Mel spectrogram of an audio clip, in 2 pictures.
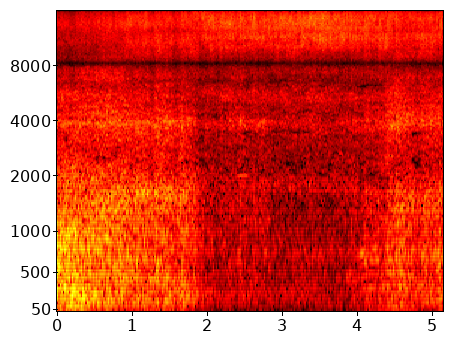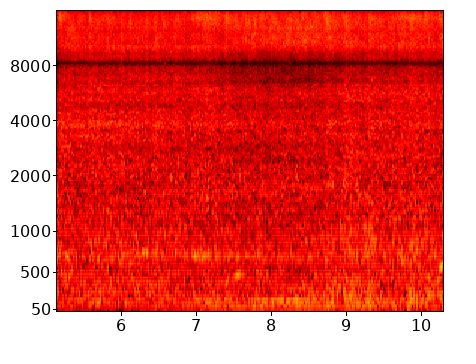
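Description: Compressed air hissing steadily out of a lorry's tyre valve as it is held open, deflating the tyre.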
